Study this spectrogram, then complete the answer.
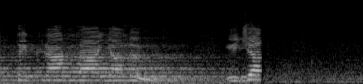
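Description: A man chants a prayer aloud in an echoing hall.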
